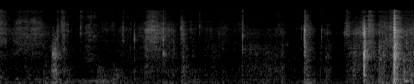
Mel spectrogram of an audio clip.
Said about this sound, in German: Dafür nehme ich aber jetzt lieber den Folienstift, weil ich glaube, das funktioniert ein bisschen besser mit Folienstift. Folienstift suchen. So. Also, jetzt schreibe ich noch auf den Luftballon.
